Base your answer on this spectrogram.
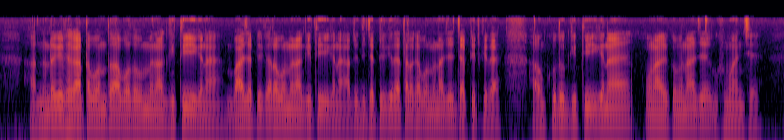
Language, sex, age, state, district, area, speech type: Santali, male, 30-45, West Bengal, Purulia, rural, spontaneous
